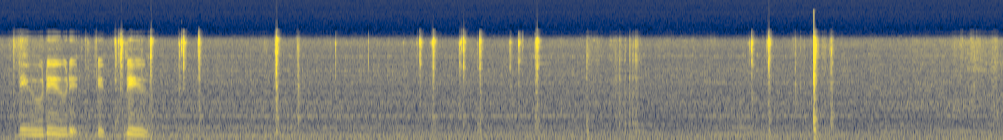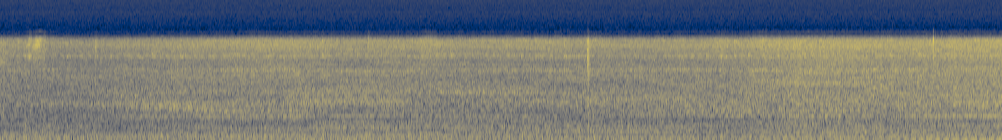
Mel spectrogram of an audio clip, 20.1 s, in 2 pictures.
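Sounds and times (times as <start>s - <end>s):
car engine idling: 0.0s - 20.0s
sharp clicks and taps: 4.2s - 5.5s, 7.5s - 8.4s.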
